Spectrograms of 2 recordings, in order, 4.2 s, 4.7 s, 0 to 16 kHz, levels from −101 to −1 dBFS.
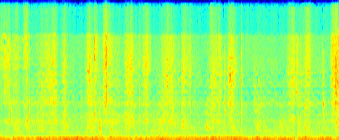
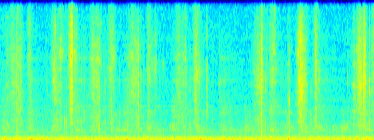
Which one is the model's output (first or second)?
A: first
